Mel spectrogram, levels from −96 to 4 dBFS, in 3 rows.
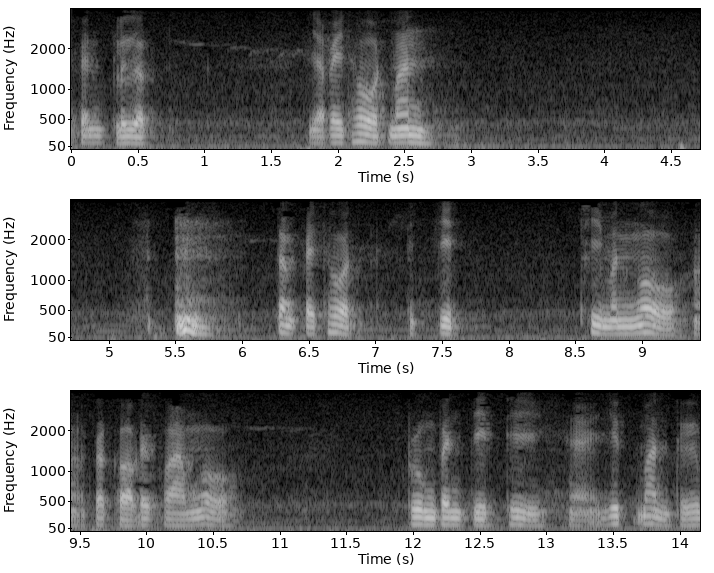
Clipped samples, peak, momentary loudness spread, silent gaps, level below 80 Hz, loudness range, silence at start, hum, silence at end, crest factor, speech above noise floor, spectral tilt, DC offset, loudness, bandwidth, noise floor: under 0.1%; -10 dBFS; 18 LU; none; -52 dBFS; 3 LU; 0 s; none; 0 s; 20 dB; 28 dB; -9 dB/octave; under 0.1%; -29 LUFS; 4 kHz; -56 dBFS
